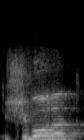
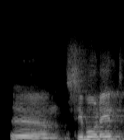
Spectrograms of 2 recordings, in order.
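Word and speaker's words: ஷிபோலேத்: நீ ஷிபோலத் என்னும் என்று சொல் என்பார்கள். அப்பொழுது அவன் அப்படி உச்சரிக்க கூடாமல் சிபோலேத் என்பான்.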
